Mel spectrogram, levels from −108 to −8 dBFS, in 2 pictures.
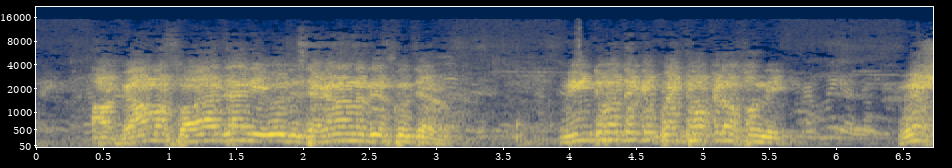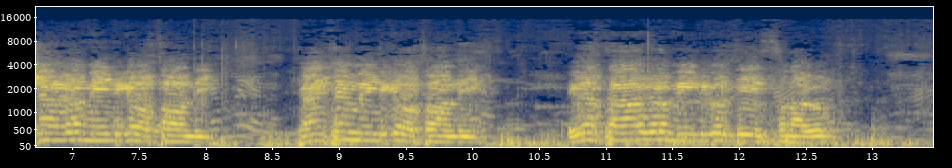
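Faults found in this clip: No audible transport, device or processing defects detected anywhere in the audio; signal level and continuity consistent throughout.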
